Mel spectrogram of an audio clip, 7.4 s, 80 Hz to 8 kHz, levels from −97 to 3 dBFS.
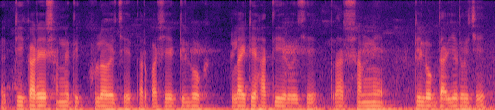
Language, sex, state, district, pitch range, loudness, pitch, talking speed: Bengali, male, West Bengal, Cooch Behar, 100-105 Hz, -20 LUFS, 100 Hz, 175 wpm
